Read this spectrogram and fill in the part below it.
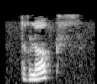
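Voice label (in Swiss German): "lachs", Alsatian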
